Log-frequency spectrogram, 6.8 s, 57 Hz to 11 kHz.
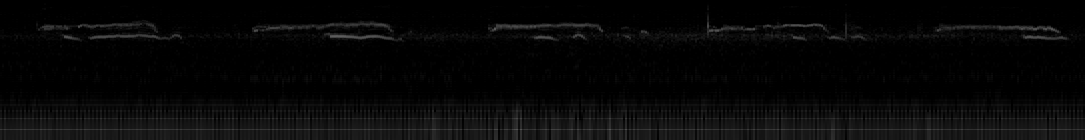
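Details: Female bald eagle at a Northeast Florida nest, vocalizing over a fish while the pair feed their eaglets around 4:40 pm: thin, high whistled notes with level glides, repeated about every second, over a steady electrical hum.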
